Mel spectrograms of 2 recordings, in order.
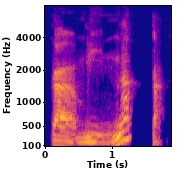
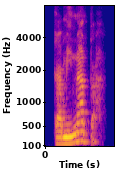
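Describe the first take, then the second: First: "Caminata" stretched out, rising on NA before a separate TA; syllable by syllable. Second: Said in the usual way. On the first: Shown as a demonstration. Teacher showing four syllables, slow stretched "Caminata" rising on NA. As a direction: draw out each syllable of "Caminata", leaning on NA. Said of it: "cuatro sílabas". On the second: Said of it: "Por ejemplo".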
